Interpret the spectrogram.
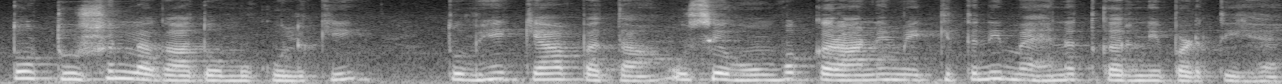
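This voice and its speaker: A woman voicing a middle-aged wife and mother who speaks in a brisk, practical way. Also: medium pitch, darkish tone, slight background noise, natural voice.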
